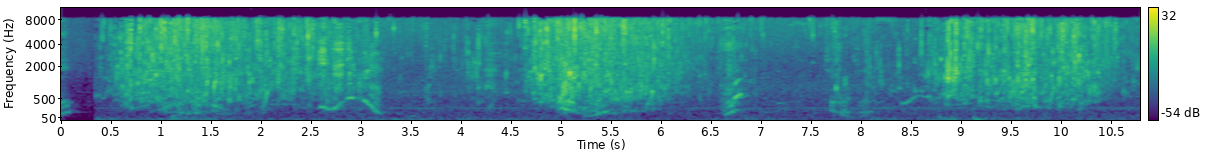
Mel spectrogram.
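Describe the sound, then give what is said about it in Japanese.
Three broad, rushing swishes of a paddle pulling through the water of Lake Kizaki in Omachi City, Shinshu, Japan, from someone standing on a stand-up paddleboard (SUP), each swelling and fading in a steady rhythm, with a brief spoken question between strokes. “これ大町市木崎湖の水面をパドルで漕ぐ音なんですパドルってことは中に乗っかって漕いでんのそうあれあれですかあのいわゆる最近流行りのね、うん、立ってねそうパドルの上で立ってその通り通称サップサップと言われるもの、SUP と書いてサップ”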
